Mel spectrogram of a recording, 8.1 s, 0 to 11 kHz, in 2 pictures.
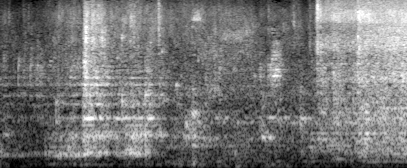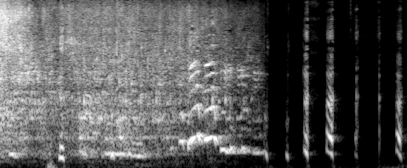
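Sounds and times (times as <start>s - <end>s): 
toilet flushing with rushing gurgle of water: 0.0s - 6.8s
deaf woman vocally imitating a flushing toilet: 4.0s - 6.5s
laughter: 4.5s - 8.1s.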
